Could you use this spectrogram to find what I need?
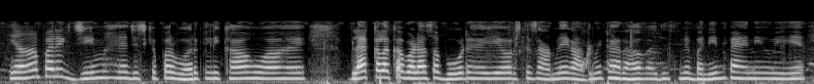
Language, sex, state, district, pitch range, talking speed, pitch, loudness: Hindi, female, Chhattisgarh, Raipur, 260-285 Hz, 235 wpm, 270 Hz, -14 LUFS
